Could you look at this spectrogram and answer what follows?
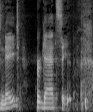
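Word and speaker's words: Nate Bargatze: It's Nate Bergazzi. That's how he pronounces his name.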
